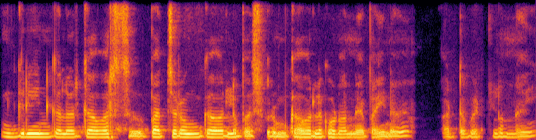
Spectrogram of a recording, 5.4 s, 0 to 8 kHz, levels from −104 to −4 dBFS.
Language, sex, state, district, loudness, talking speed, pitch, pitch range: Telugu, male, Andhra Pradesh, Guntur, -14 LUFS, 155 wpm, 195 Hz, 190-200 Hz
